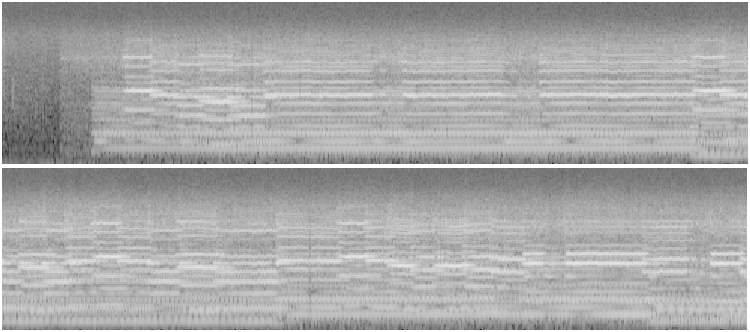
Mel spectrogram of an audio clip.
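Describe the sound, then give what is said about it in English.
An early Renaissance organ keyboard piece by an unknown composer, one of the earliest keyboard pieces on record, plays alone: sustained, reedy chords with a moving upper melody line, steady and fairly loud, the low bass notes shifting every few seconds. “For example, listen to this early keyboard piece written for the organ by an unknown composer of the early Renaissance.”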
